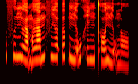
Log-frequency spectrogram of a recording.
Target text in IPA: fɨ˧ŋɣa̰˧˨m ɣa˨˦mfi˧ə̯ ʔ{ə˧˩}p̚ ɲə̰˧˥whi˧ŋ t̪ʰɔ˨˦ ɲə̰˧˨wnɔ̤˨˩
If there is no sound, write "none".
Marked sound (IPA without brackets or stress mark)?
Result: ə˦˥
